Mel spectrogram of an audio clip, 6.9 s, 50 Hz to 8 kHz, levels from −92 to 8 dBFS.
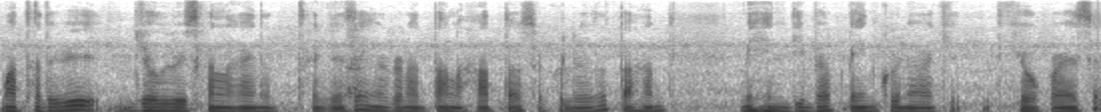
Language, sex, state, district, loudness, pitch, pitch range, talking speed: Nagamese, male, Nagaland, Dimapur, -21 LUFS, 90 Hz, 85-95 Hz, 225 wpm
